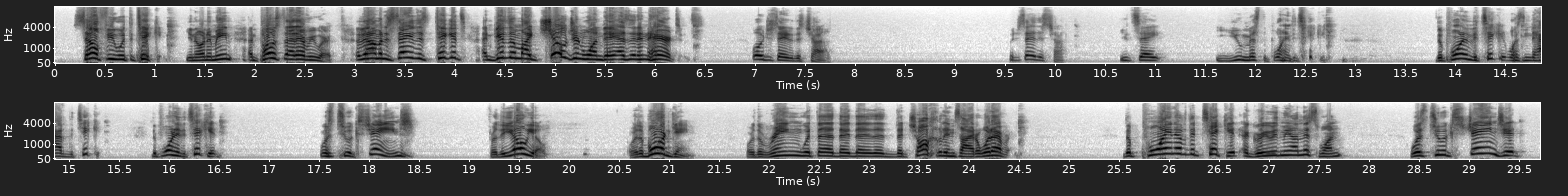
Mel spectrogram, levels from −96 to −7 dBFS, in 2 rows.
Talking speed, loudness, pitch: 215 wpm, -10 LUFS, 210 Hz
